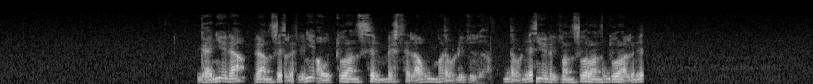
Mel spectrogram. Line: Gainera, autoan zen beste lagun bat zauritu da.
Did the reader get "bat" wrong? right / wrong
wrong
